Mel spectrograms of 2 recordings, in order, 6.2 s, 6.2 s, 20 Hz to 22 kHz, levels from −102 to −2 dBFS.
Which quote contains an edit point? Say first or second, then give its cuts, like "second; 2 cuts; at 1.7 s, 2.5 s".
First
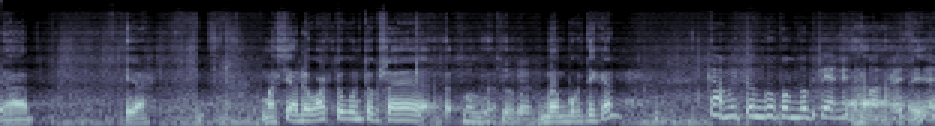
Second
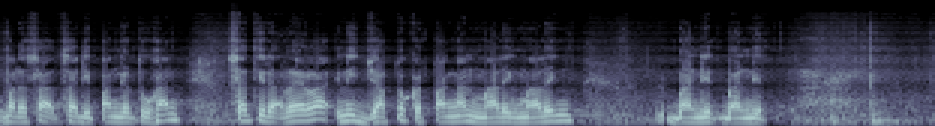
first; 1 cut; at 1.5 s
